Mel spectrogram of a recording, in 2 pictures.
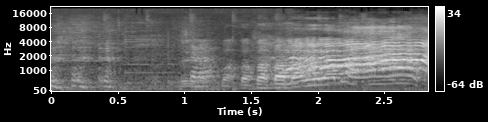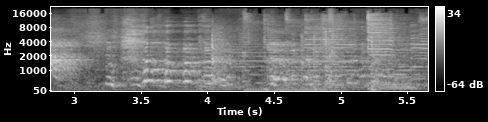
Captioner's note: screams and laughs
